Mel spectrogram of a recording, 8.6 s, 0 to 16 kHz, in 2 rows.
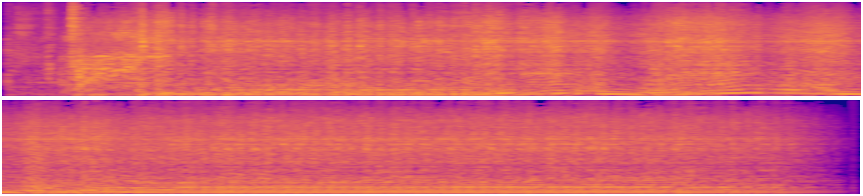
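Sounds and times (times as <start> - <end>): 
Alfa Romeo 6C oldtimer car engine: 0.0 - 8.5.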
